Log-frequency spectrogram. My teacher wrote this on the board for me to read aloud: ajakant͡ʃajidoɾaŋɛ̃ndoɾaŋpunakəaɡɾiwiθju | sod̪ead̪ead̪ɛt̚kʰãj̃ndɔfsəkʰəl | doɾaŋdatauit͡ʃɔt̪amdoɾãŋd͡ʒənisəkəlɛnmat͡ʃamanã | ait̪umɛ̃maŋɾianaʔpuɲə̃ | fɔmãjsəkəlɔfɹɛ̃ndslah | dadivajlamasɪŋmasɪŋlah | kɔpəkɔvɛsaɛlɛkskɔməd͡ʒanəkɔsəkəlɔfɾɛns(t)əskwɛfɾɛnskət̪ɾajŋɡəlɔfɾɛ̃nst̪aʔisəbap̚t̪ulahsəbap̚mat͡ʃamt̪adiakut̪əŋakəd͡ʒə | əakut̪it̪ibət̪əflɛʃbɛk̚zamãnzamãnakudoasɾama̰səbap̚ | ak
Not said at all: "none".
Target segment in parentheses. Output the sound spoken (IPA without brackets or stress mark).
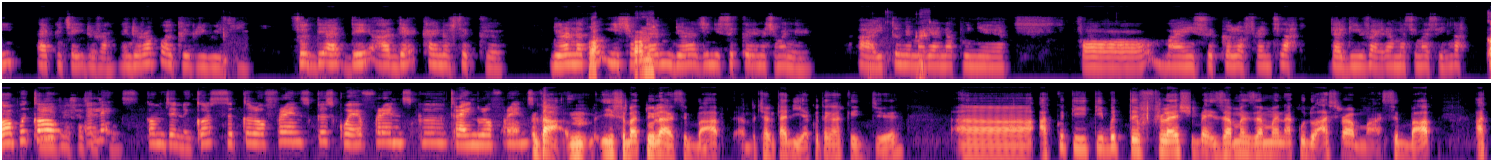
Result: k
